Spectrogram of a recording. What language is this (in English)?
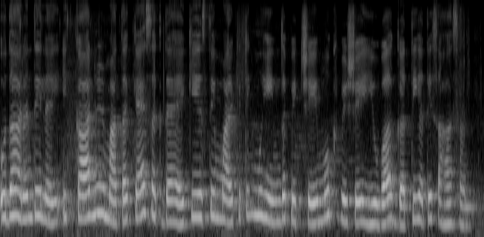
Punjabi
